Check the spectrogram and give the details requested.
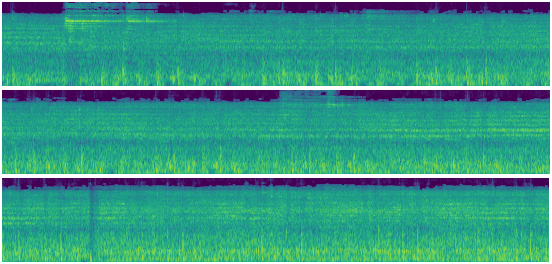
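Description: Train passing close by, its coaches' wheels clattering steadily over the rails, getting a little louder toward the end.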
